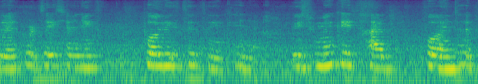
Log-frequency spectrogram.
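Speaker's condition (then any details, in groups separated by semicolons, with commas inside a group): Cerebral palsy; from birth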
